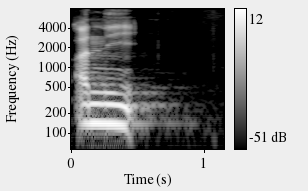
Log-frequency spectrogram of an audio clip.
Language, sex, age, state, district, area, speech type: Manipuri, male, 18-30, Manipur, Kakching, rural, read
